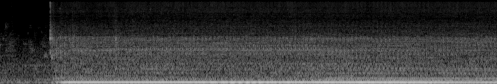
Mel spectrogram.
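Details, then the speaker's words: Truma Ultrastore motorhome water pump after cutting out the problem pipe section, tap open: steady low hum without surging or pulsing; pump no longer pulsates. "I don't know if you can hear that, but the pump works perfectly fine. It doesn't pulsate anymore."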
